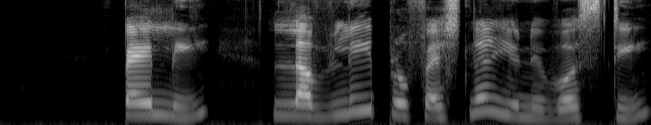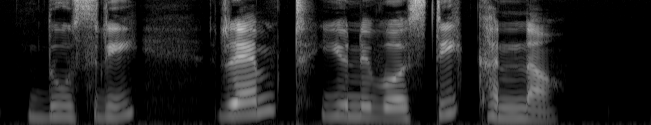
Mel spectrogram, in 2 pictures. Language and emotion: Punjabi, neutral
